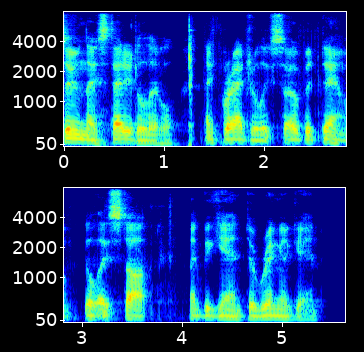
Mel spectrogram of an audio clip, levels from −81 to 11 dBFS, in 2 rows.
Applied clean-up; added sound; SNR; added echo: neural mask model DeepFilterNet 3.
